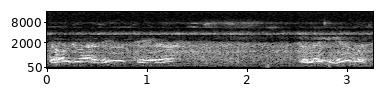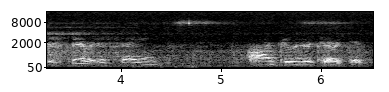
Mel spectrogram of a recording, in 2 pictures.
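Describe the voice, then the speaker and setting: A man's voice: extremely high pitch, big pitch swings, normal speed, creaky, dull audio. An older man preaching an emphatic, declamatory sermon, heard through a shortwave radio. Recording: noisy shortwave radio broadcast.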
